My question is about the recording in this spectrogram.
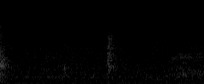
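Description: Near silence: room tone with two faint, short clicks, one at the start and one about a second in.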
